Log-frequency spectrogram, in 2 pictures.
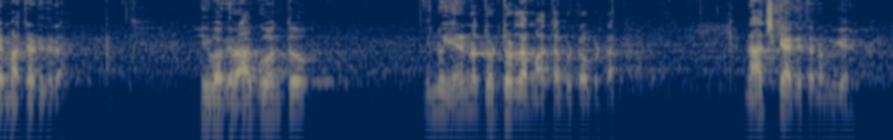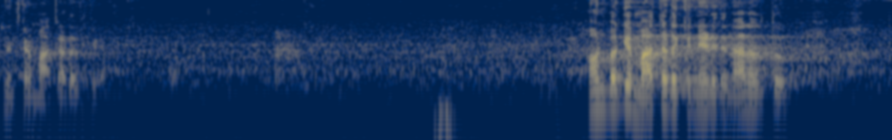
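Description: A middle-aged man speaks calmly into a microphone over a loudspeaker, with pauses.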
